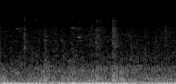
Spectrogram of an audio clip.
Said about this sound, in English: So, the three of you sit again in silence for a time, as the train navigates its way around a series of small hills.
